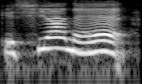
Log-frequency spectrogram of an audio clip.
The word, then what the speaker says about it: 시안: 그래서 서쪽에 장안이다 해서 서안, 시안, 발음 시안이라고 합니다. 시안에 중국 공산당 예난에 있는 중국 공산당을 포위하기 위해서 시안에 장세량의 동북군이 주둔했다.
